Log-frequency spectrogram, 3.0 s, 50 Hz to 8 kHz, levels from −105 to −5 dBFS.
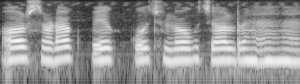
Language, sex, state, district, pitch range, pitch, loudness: Hindi, female, Jharkhand, Palamu, 205-225 Hz, 215 Hz, -15 LUFS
